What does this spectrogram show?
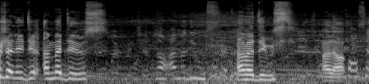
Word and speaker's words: Amadeus: Ça se prononce bien comme ça. Sinon, j'allais dire Amadeus. Non, Amadeus. Amadeus.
